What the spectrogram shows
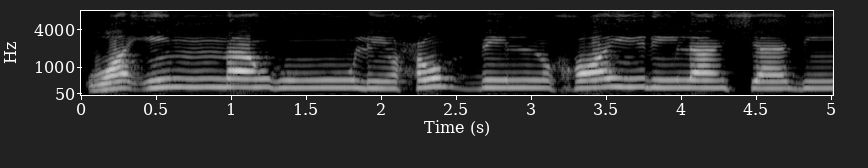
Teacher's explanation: الٹا پیش ہے، اس کو ہم اٹھا کے پڑھیں گے ایک الف جتنا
